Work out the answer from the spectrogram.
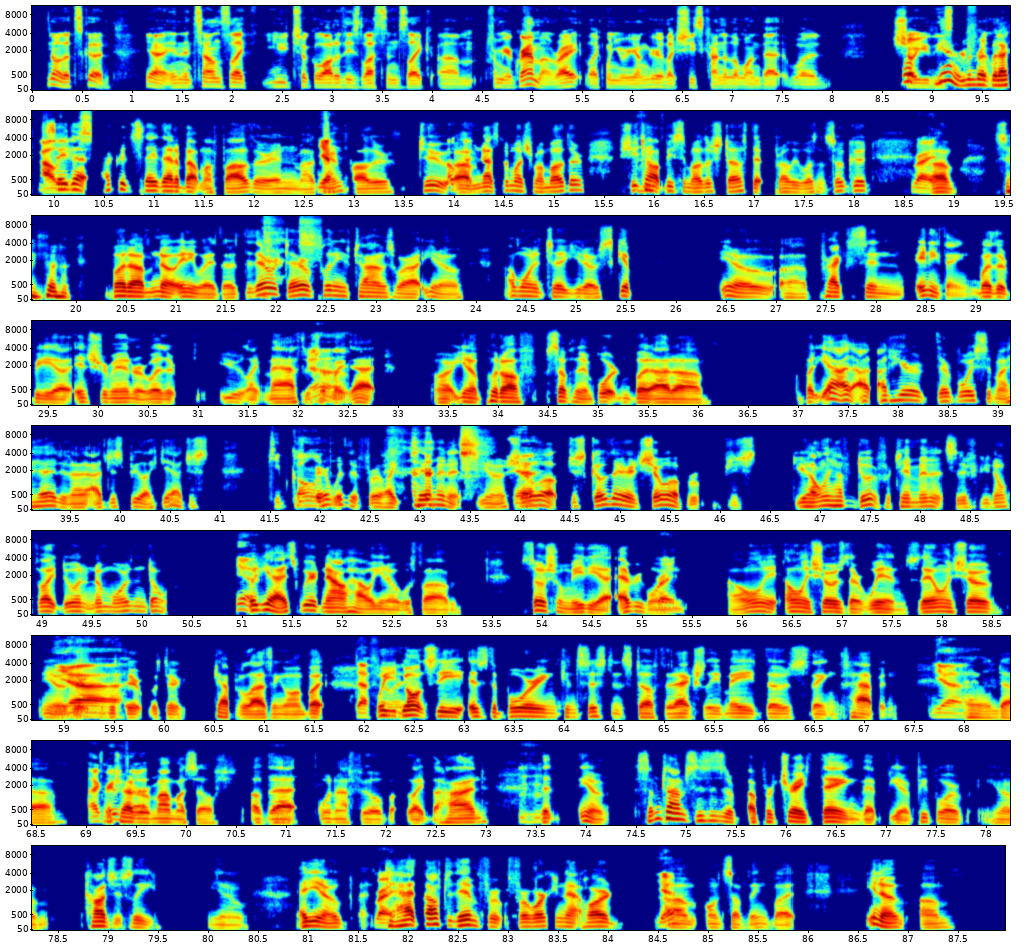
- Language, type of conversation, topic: English, podcast, How have your childhood experiences shaped who you are today?
- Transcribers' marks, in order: tapping; other background noise; chuckle; other noise; laugh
